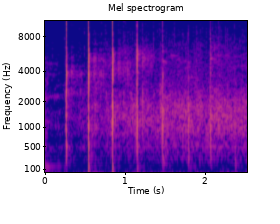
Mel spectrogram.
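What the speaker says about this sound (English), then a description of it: "Let's give them a round of applause." Audience applause at a doctoral hooding ceremony, a short run of sparse, distinct claps that starts crisp and tapers off quickly, fairly quiet and distant, with no voices.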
